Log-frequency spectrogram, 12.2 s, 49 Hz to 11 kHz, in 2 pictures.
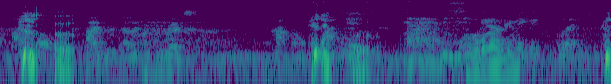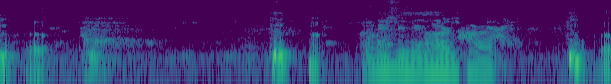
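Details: Intractable hiccups ongoing since December 2015, in an episode recorded October 27, 2019: sharp, abrupt gulping catches recurring every few seconds, some with belch-like voicing.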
